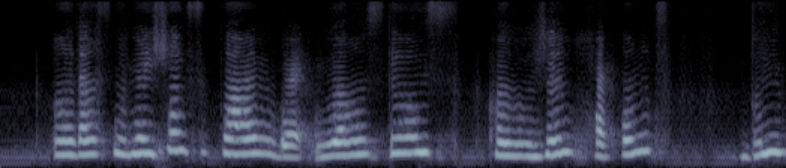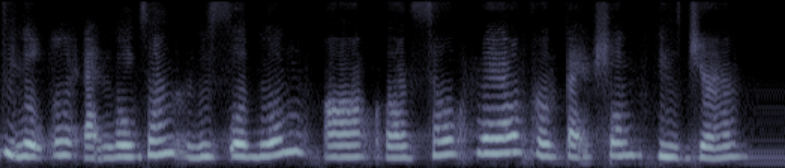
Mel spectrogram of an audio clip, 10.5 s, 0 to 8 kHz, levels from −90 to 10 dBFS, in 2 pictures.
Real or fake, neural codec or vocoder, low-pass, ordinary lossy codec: fake; codec, 16 kHz, 0.5 kbps, FreqCodec, smaller model; none; none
